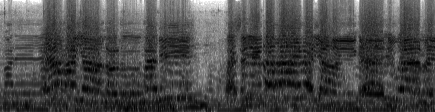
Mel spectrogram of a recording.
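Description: A group of women's voices singing a song together over steady low backing notes, with a brief lull a little after three seconds in.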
